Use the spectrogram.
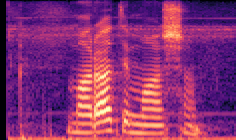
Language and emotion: Russian, neutral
